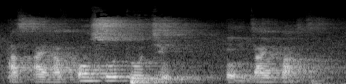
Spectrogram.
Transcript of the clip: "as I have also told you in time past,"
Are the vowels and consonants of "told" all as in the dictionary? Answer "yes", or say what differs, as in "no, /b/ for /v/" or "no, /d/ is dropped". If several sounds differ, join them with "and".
no, /l/ is dropped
